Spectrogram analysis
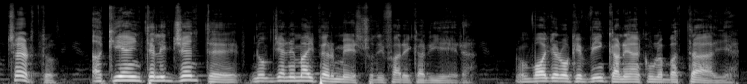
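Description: A man's voice: medium pitch, expressive, measured pace, darkish tone, soft background music, natural voice. A man voicing a hard-boiled, contemptuous police inspector in an audiobook, speaking in a scornful, cutting way.

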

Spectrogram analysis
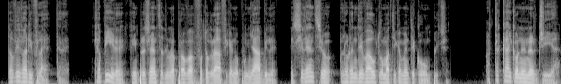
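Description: A man reading a crime novel aloud in measured, even narration. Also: sits low. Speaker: audiobook narrator. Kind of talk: scripted narration.

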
